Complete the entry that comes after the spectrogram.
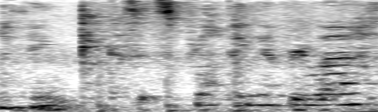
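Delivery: whispered under the breath; quick whispered aside to herself. Real, not acted. Aside while letting hair down.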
